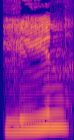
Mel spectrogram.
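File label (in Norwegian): "lyn", Norwegian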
